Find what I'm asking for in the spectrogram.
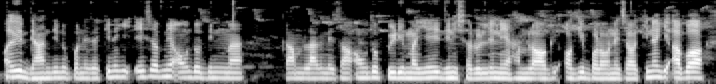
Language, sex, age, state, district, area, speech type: Nepali, male, 18-30, West Bengal, Alipurduar, urban, spontaneous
